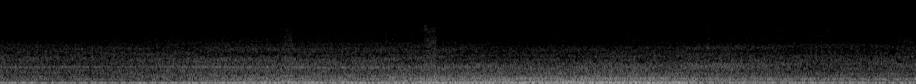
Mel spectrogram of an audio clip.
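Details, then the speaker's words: Brand-new 2025 Midea U 6,000 BTU inverter window air conditioner, just installed, compressor ramped to full capacity, fan on high, heard from inside: steady low hum with even fan rush, no rattles or knocks; normal running. "You can hear a very slight hum within the compressor, but turn the fan speed to auto."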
